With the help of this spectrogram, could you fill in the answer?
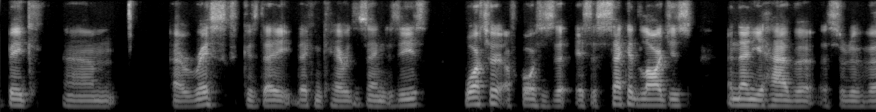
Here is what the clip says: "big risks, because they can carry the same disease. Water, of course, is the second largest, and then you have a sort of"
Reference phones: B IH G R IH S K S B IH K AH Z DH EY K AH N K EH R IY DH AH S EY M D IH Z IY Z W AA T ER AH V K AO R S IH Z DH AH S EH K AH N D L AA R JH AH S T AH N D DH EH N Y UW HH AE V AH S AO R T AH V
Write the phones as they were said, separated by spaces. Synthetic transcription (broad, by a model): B IH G R IH S K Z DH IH AH DH EY K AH N K EH R IY DH AH S EY M D IH Z IY Z W AA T ER AH V K AO R S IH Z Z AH S EH K AH N D L AA R JH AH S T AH N DH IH N Y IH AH V AH S AO R T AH V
